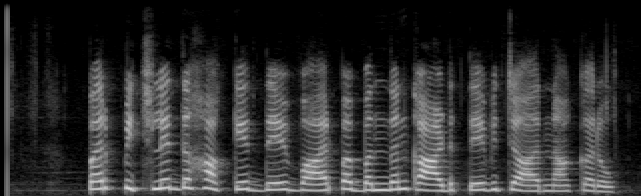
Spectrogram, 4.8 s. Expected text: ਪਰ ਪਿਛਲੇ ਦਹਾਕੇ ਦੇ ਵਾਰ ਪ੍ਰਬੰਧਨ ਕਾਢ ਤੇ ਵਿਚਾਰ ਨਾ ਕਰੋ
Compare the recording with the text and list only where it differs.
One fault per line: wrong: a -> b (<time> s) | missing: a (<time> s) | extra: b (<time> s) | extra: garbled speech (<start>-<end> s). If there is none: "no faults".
no faults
